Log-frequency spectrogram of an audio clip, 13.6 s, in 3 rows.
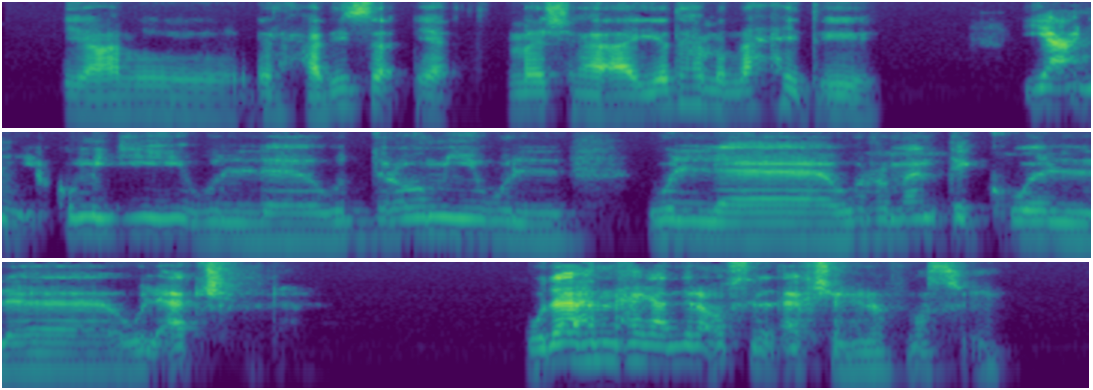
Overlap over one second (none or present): none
